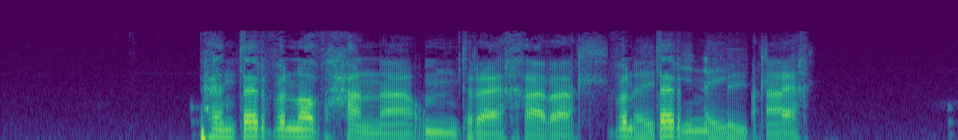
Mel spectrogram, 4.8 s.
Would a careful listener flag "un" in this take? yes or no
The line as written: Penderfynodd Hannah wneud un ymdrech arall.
yes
